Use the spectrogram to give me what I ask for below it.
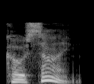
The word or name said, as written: cosign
